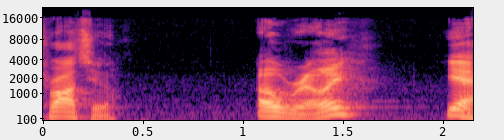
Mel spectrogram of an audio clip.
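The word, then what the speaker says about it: Räty: they got out to ratu who's a second round pickup no it's raw two oh really yeah the Y is pronounced like a u yes oh I did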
